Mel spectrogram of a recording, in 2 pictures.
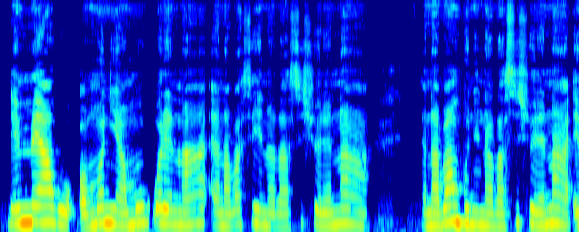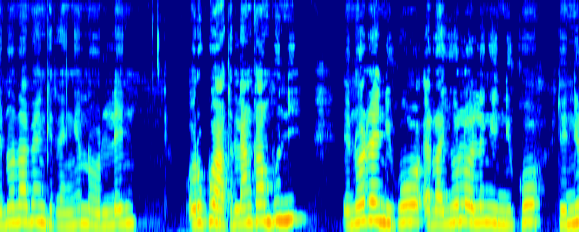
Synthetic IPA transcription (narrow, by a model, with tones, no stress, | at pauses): ne˦mɛ˦a˦ko˨ɔ˨mɔ˦ni˨a˨mo˦o˦ɾe˨na˦ɛ˨na˨βa˦se˦˨na˨ɾa˨si˦ʃo˨ɾɛ˨na˦ | ɛ˨na˨ba˦mbu˨ni˨na˨ɾa˨si˦ʃo˨ɾe˨na˦ʔe˨no˦ɾa˦bɛ˦ŋɡɪ˨ɾɛ˨ŋe˦no˨le˦ŋ | o˦ɾkwa˨kɪ˨la˦ŋka˦mbu˦ni˦ | e˨no˦ɾe˦ni˨ko˦e˨ɾa˨jo˦lo˦˨le˦ŋe˨ni˨ko˦te˨ni˦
